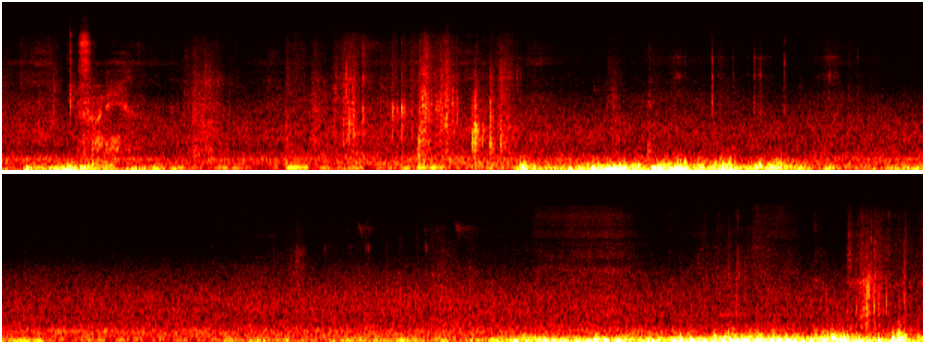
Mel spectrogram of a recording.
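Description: Wind rumbling unevenly on the microphone, with a few footsteps and handling knocks in the first five seconds.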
